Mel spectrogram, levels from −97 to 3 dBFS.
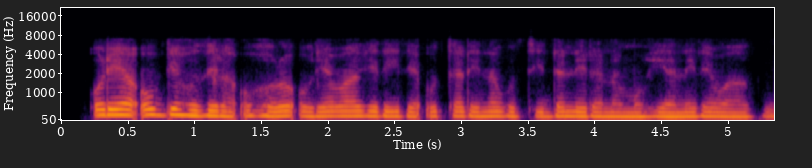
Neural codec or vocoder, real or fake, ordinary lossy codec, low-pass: none; real; Opus, 16 kbps; 7.2 kHz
